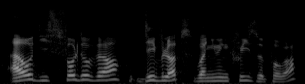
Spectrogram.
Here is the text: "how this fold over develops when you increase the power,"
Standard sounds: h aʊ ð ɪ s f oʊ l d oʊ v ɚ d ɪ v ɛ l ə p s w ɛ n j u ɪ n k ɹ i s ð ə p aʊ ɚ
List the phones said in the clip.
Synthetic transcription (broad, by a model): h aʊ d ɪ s f oʊ l d oʊ v ɚ d ɪ v ɛ l ə p s w ɛ n j u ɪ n k ɹ i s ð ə p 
